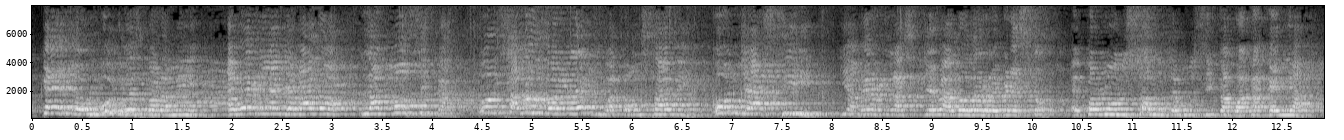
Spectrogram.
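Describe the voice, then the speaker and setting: A woman's voice: very high-pitched, fairly bright tone. A middle-aged woman from Oaxaca giving an impassioned, declamatory speech on stage into a handheld microphone. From Oaxaca, Mexico. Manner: impassioned, declamatory, slow emphatic phrasing. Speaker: pageant contestant giving a speech. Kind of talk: proud public speech on stage. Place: large hall stage at a cultural festival. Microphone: handheld microphone through a PA. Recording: very echoey hall, captured from far off.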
